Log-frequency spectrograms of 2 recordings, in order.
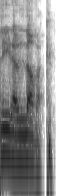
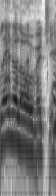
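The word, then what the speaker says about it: Lovich: If that was me, I'd be like, oh, what do you mean, Lena Lovick? That you're reading that. It's pronounced Lena Lovitch.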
